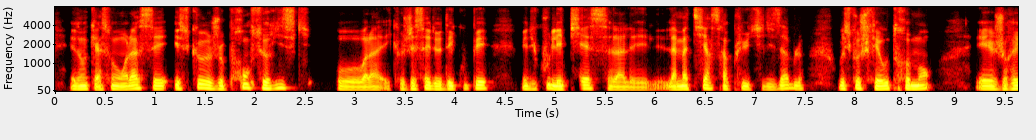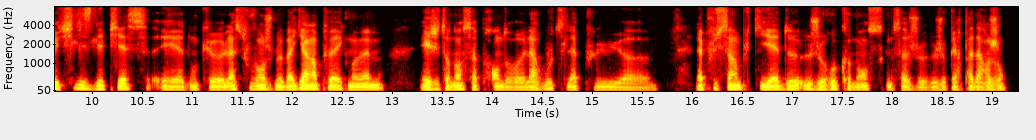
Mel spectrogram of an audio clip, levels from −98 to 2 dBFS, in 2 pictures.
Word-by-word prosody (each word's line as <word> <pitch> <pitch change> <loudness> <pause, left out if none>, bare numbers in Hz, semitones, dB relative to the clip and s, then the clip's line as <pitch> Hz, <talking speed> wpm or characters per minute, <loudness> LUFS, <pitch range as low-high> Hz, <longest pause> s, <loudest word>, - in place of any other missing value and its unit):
Et 95 - +1
donc, 100 +1 +2
heu, - - +6
à - - -3
ce - - -7
moment-là, 100 +4 +4
c'est, 100 -4 +1
est-ce 110 -3 0
que 130 -4 +4
je 100 0 +1
prends 135 +8 -1
ce 115 0 0
risque 125 - -1 0.3
au 85 -4 0
voilà 85 +1 0
et - - -8
que - - -8
j'essaie 110 - +2
de 90 - +2
découper. 105 +4 +1 0.3
Mais, 95 - +2
du 90 - -7
coup, 115 - -1
les 95 -3 +6
pièces-là, 105 -7 0
les 75 -2 -5
la 90 - +1
matière 100 +3 +3
sera - - -2
plus 95 - -3
utilisable, 100 +6 -3 0.3
ou - - +2
est-ce - - +1
que - - +3
je - - 0
fais - - +4
autrement 105 +1 +3 0.4
et 95 -1 +3
je 90 +1 -1
réutilise 105 +1 +1
les 95 - +2
pièces 105 -1 -1
et 85 -5 -1
donc 90 +2 -7
heu, 85 -1 +2
là, 90 +2 +2
souvent, 95 -2 -1
je 85 - -4
me 90 - +3
bagarre 95 +4 +4
un - - +5
peu 105 -1 0
avec 90 +3 0
moi-même 95 +4 +2 0.4
et 95 - +5
j'ai 85 - 0
tendance 95 0 0
à - - +1
prendre, 85 -4 -2
heu, - - -4
la 85 +1 +1
route 100 +4 -6
la 85 -2 0
plus, 85 -4 -6
heu, 70 -1 -8 0.5
la - - +5
plus - - -8
simple, 105 +2 +2
qui 95 - +2
est 90 - +4
de, 95 +1 0
je 90 0 0
recommence, 95 0 -2
comme - - -3
ça 85 - -2
je 75 -2 -7
je 80 - -5
perds 80 +1 -6
pas 90 - -2
d'argent. 85 +2 -1
95 Hz, 250 wpm, -24 LUFS, 85-105 Hz, 0.5 s, heu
